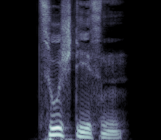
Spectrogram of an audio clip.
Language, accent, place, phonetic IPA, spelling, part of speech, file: German, Germany, Berlin, [ˈt͡suːˌʃtiːsn̩], zustießen, verb, De-zustießen.ogg
- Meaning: inflection of zustoßen: 1. first/third-person plural dependent preterite 2. first/third-person plural dependent subjunctive II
